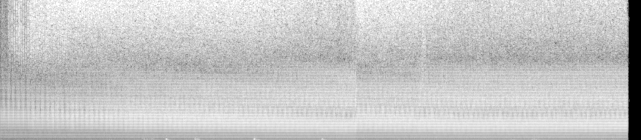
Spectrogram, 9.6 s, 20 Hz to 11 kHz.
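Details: Google Pixel 6 30W charger emitting steady electrical buzz with stacked tones, swelling and fading in waves while charging a phone; mic (Shure SM58) placed against it; different cables and outlets tried, charger is the cause.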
